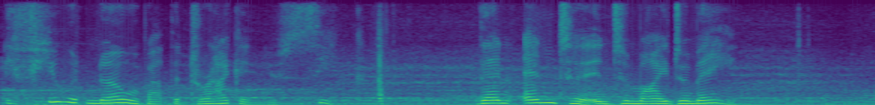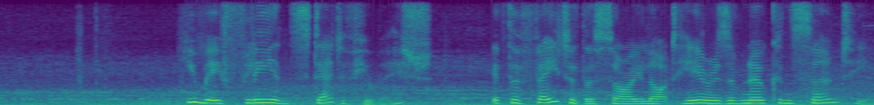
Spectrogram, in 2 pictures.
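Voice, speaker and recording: A woman's voice: medium pitch, normal speed, background noise, lightly acted. A woman playing a haughty, predatory female fiend in a video game, speaking with imperious, theatrical disdain. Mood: predatory relish. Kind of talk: scripted video game voice acting.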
